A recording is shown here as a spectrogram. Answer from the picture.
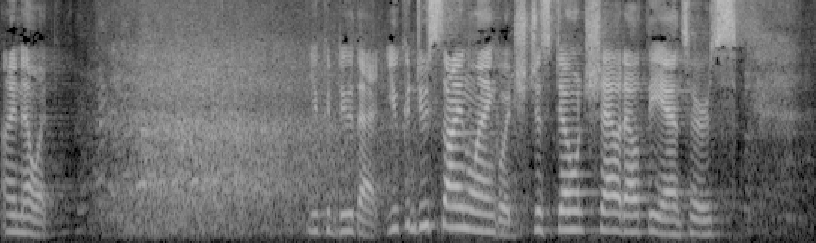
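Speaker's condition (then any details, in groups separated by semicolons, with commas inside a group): No condition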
